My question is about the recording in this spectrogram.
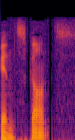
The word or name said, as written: Ensconcing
